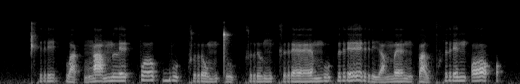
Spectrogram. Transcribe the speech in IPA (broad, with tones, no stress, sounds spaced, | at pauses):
kʰ r i˥˩ t̚ w a˨˩ k̚ ŋ a˦˥ m l e˦˥ ʔ p ɤː˥˩ p̚ b u˥˩ ʔ k r o˧ m t u˨˩ ʔ k r ɯ˧ ŋ k r ɛː˦˥ m u˦˥ ʔ r eː˥˩ r i˩˦ a̯ m ɛː˧ ŋ p a˨˩ w kʰ r e˥˩ n ʔ ɔ˥˩ ʔ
